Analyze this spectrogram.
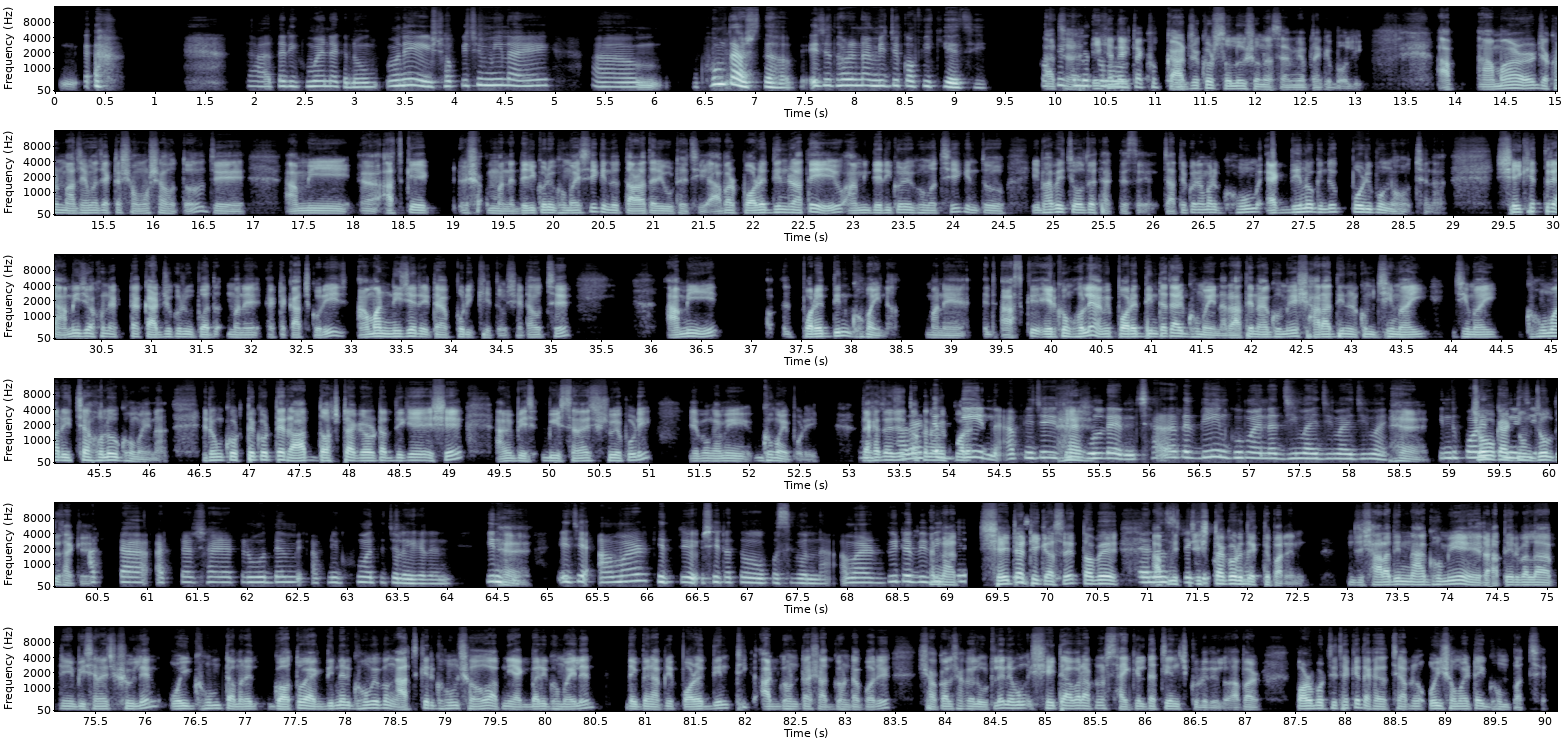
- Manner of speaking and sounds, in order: chuckle; "এরকম" said as "এরম"; tapping; in English: "breast feeding"; unintelligible speech; other background noise
- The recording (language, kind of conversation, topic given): Bengali, unstructured, সকালে তাড়াতাড়ি ঘুম থেকে ওঠা আর রাতে দেরি করে ঘুমানো—আপনি কোনটি বেশি পছন্দ করেন?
